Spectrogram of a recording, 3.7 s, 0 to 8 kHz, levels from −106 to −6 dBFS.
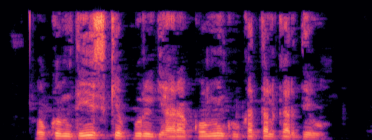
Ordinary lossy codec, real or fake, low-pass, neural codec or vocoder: MP3, 64 kbps; real; 7.2 kHz; none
